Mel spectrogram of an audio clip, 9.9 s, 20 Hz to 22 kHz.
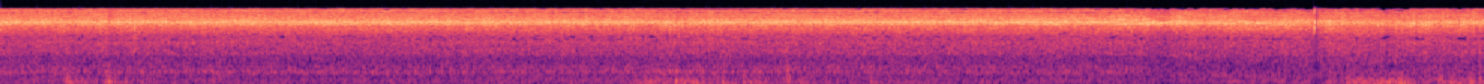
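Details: BMW E46 jacked up at rear, engine running in gear with rear wheels turning: low, uneven thumping bursts from propshaft/differential area over steady hiss, a little more acceleration; clunking followed by loss of drive while driving.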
